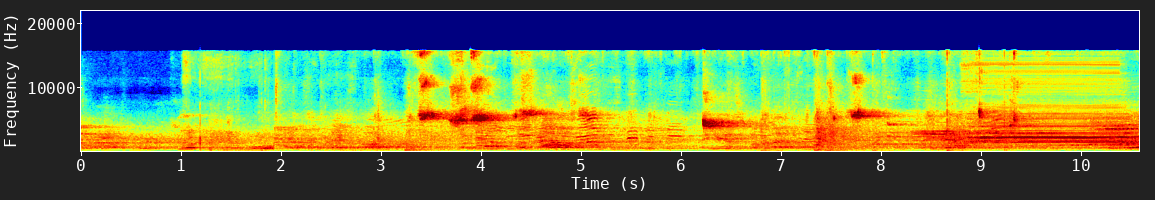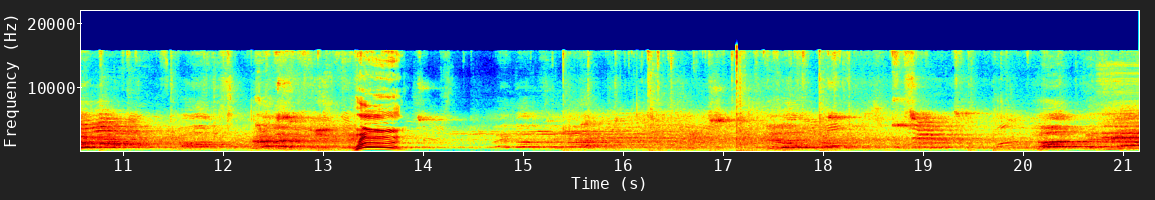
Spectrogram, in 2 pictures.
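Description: Players and spectators call out in a large echoing gym.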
